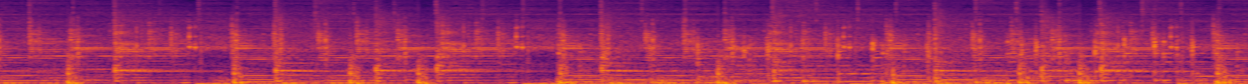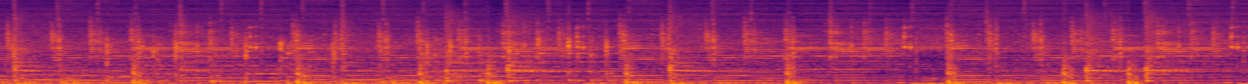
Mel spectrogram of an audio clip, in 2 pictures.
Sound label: Pakdrum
